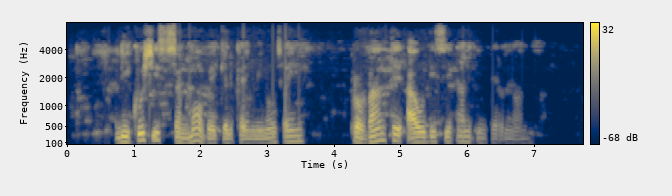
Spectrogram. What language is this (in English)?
Esperanto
